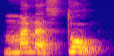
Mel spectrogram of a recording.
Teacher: मनस्तु आधा दंत स हो जाएगा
